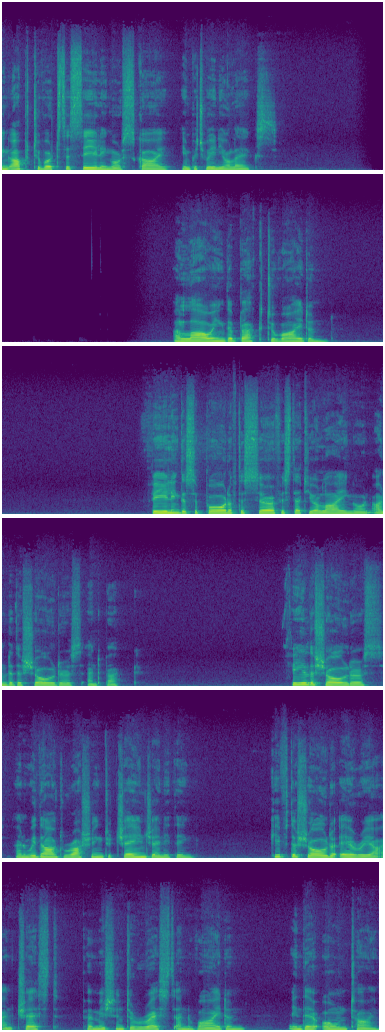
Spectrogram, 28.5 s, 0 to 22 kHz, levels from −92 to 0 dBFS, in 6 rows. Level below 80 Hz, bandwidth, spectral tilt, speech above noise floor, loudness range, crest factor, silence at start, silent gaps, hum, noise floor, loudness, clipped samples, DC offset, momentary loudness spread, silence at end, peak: -60 dBFS; 17 kHz; -6 dB/octave; 66 dB; 8 LU; 20 dB; 0 s; none; none; -86 dBFS; -21 LUFS; under 0.1%; under 0.1%; 11 LU; 0 s; -2 dBFS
